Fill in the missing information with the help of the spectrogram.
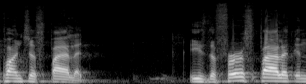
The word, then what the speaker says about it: Pilate: Then Pilate, and they don't spell the same, but you know, that's how it's pronounced, Pilate. Then Pilate went back into his headquarters and called for Jesus to be brought to him.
